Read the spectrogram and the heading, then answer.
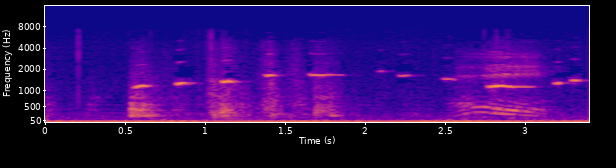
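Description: A man whistles a lilting tune while walking away, the clear notes gliding up and down over a few seconds, with faint background murmur and shuffling beneath it.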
